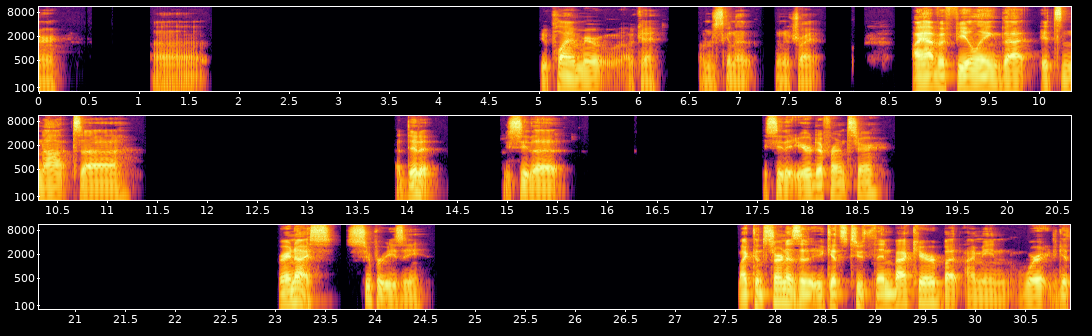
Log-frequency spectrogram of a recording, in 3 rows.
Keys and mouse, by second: 6.2 right click, 16.0 right click, 21.5 right click, 22.8 right click.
